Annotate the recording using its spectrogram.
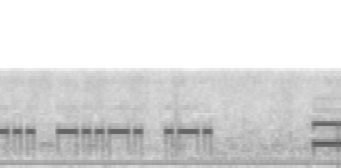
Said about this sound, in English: Wait for the beep.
